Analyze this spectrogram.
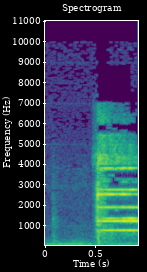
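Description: A single bell sound effect strikes about halfway through a near-silent second. Its bright ringing tone holds steady and loud to the end.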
